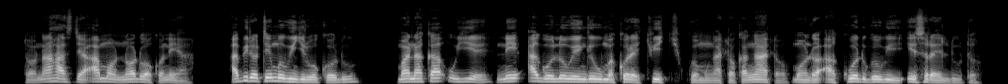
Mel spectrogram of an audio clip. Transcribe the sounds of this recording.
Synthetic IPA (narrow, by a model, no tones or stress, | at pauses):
tɔnaɦasd͡ʒaʔa̰mɔnːɔdwɔkɔnɪja | abiɾotɪmowiɲd͡ʒɾwokodu | manakaʔujenɪʔaɡoloweŋɡeumakoɾet͡ʃwit͡ʃkwomŋatɔkaŋatɔmɔndɔʔakwodɡowiɪsɾaɛlduto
